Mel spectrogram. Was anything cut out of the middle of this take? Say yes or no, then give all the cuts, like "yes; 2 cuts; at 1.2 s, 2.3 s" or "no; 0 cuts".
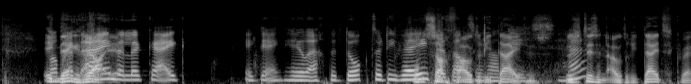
no; 0 cuts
